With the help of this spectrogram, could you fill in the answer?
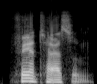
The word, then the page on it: phantasm: American English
